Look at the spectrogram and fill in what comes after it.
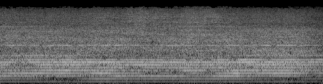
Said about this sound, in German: Laubbläser und die sind ziemlich laut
